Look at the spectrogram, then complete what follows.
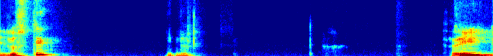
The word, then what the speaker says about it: Justin: eh, ¿cómo se pronuncia? Justin. ¿No? ¿Sí? Sí, Justin.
